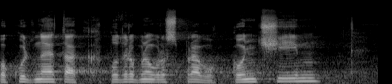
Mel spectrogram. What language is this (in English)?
Czech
